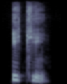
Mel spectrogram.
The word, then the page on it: 粋: female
